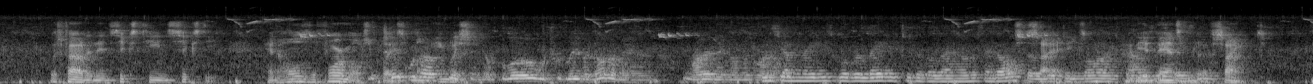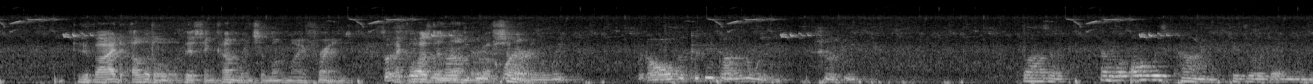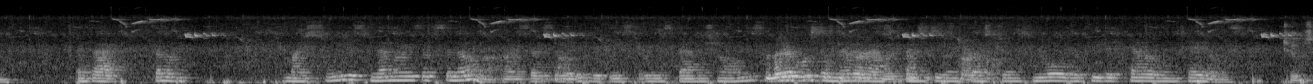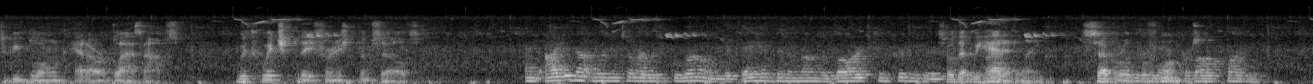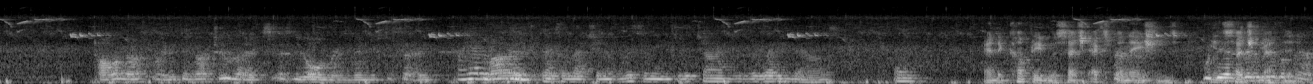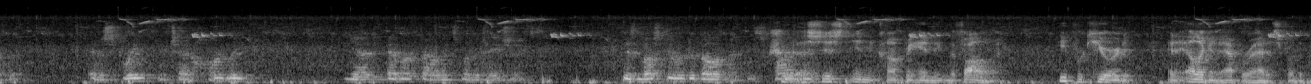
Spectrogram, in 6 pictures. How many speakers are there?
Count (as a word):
three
